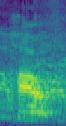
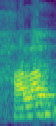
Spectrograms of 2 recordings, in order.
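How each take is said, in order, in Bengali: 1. এই শব্দে L উচ্চারণ হয় না। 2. এই শব্দে L উচ্চারণ হয়। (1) "এল উচ্চারণ হবে না" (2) "হালাপ না হাফ?"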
